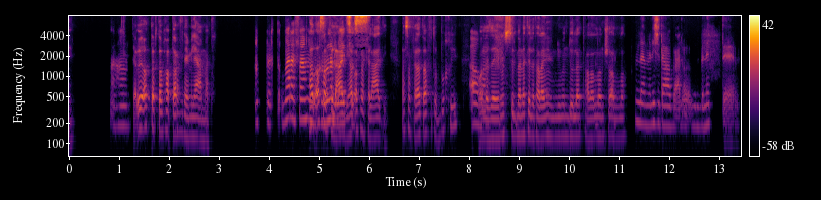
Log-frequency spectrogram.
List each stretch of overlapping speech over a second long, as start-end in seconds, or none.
4.8-6.1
